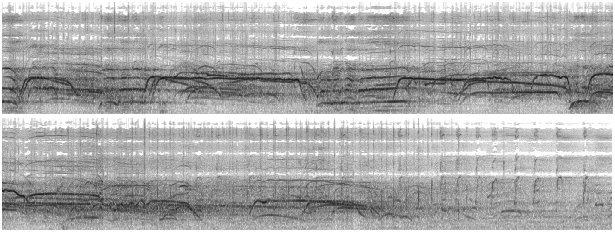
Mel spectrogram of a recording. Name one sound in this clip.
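Many dogs bark and yelp in a large echoing hall.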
